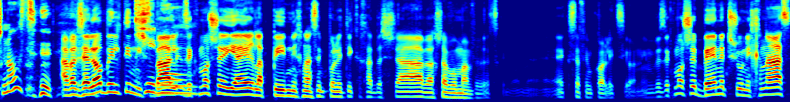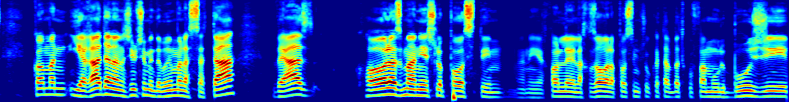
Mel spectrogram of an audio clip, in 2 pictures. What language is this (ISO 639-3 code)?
heb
